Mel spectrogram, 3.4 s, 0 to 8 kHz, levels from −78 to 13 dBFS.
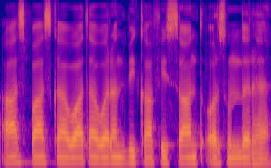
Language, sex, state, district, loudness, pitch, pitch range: Hindi, male, Jharkhand, Ranchi, -16 LUFS, 110 Hz, 105-110 Hz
